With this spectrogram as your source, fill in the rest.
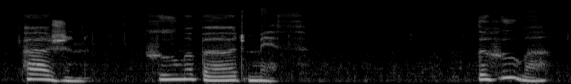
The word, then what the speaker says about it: Huma: The Huma, pronounced Huma, is a legendary bird often described as never landing on Earth.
